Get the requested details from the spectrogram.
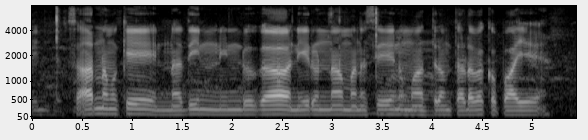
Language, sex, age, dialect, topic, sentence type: Telugu, male, 51-55, Southern, agriculture, statement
